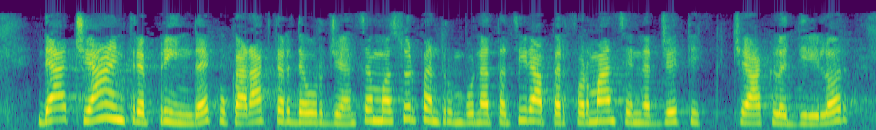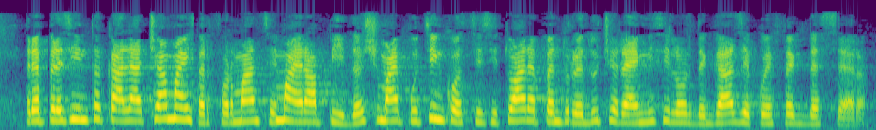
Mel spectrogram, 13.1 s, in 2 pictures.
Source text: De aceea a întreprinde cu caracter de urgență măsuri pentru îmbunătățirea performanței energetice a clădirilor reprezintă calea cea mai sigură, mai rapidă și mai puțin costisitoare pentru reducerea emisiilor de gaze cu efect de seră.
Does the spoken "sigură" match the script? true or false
false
